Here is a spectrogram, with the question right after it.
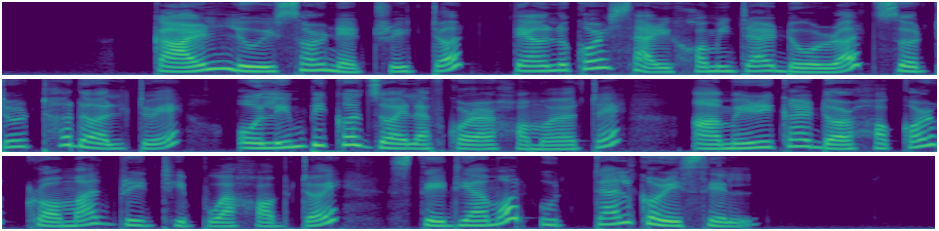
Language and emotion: Assamese, happy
